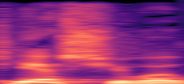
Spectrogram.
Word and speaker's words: Yeshua: And yet this word is Yeshua with an H at the end. Makes no difference in the pronunciation.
